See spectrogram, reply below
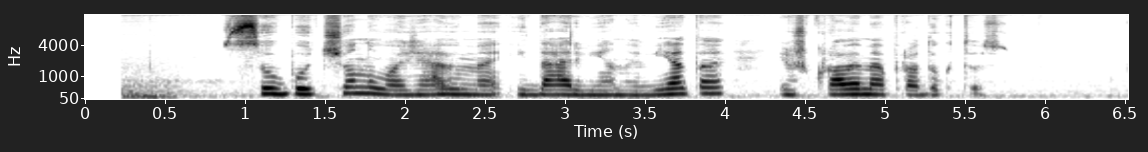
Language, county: Lithuanian, Kaunas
